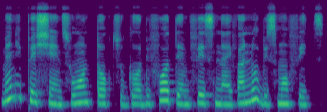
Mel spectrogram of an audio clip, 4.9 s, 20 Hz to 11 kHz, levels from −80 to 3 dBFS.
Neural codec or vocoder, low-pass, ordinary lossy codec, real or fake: none; none; none; real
